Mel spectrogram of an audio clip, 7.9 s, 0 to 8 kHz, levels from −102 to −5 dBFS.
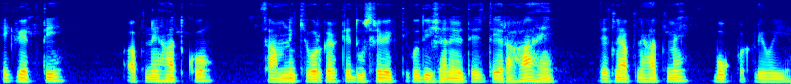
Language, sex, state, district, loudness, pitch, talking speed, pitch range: Angika, male, Bihar, Madhepura, -38 LUFS, 110 Hz, 190 wpm, 105-120 Hz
